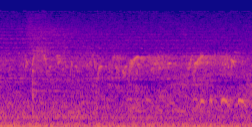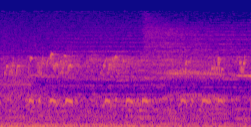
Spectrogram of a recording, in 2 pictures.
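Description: Outdoor ambience of birds chirping and calling repeatedly over a steady low rumble.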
